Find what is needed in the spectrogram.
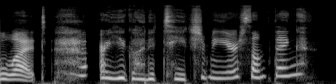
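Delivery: playful teasing snicker. Narrating a woman looking teasingly at an older woman, snickering teasingly. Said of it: "Snickered Jasmine, looking teasingly".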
